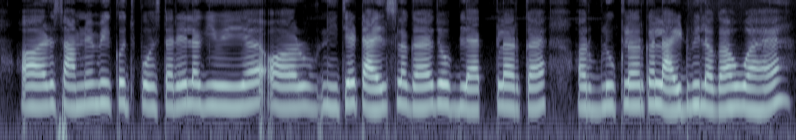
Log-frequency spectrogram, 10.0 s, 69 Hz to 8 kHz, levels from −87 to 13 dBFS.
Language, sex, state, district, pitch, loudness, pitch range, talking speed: Hindi, female, Uttar Pradesh, Jyotiba Phule Nagar, 220 Hz, -20 LUFS, 210-230 Hz, 155 wpm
